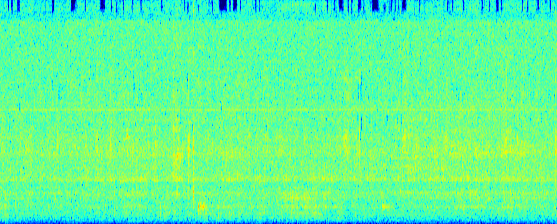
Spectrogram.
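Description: Steady rush and splash of water along the hull of a small sailing dinghy under way, with a louder splash about three seconds in.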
